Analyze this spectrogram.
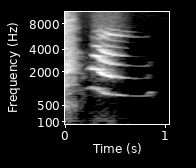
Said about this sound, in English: that's my cat. She's she's overwhelmed, right? She, okay, she's telling me that I'm sharing a lot with you, but don't worry.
